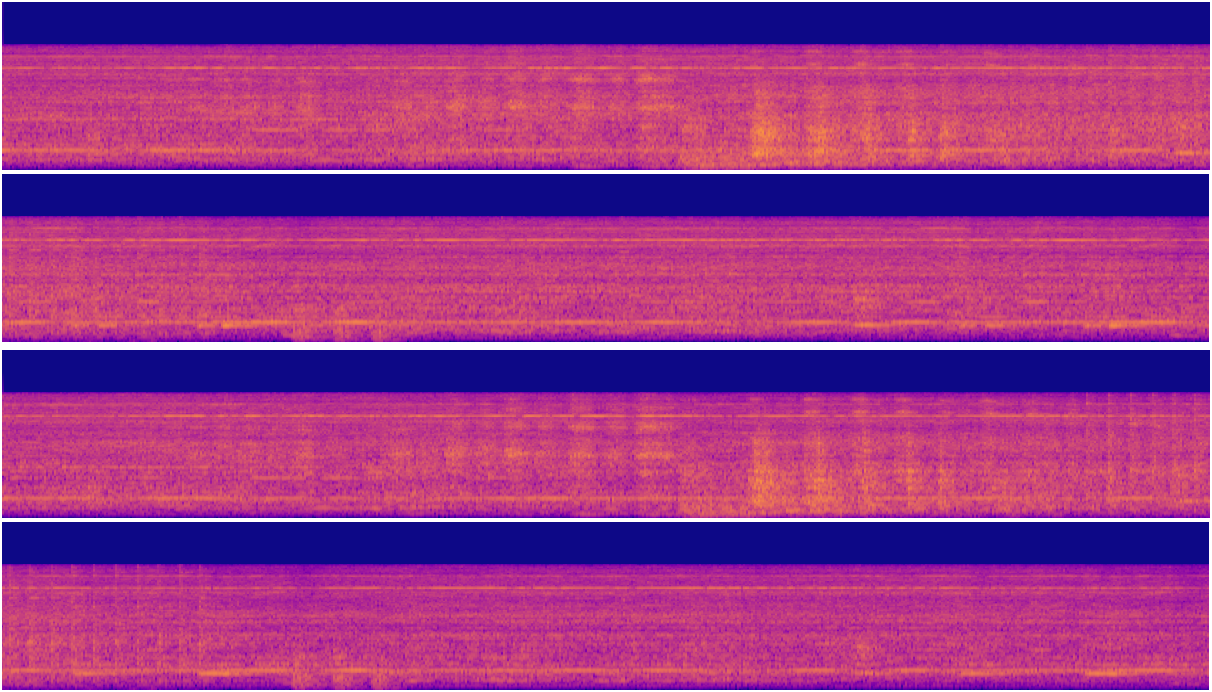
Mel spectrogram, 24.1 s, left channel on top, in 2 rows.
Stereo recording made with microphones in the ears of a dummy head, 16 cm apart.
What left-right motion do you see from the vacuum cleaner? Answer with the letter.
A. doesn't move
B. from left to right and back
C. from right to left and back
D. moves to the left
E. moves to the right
D.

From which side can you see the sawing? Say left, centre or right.
right.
